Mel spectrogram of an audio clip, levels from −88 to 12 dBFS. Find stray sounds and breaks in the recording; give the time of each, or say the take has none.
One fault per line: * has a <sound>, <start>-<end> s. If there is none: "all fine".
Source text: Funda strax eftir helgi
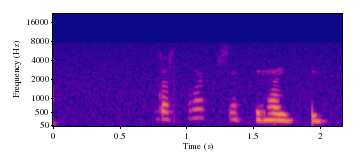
* has a dropout, 1.9-1.9 s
